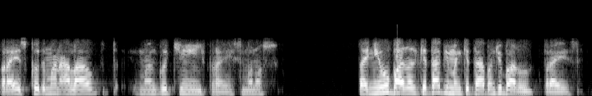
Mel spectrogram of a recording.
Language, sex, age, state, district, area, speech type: Kashmiri, male, 18-30, Jammu and Kashmir, Shopian, rural, conversation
